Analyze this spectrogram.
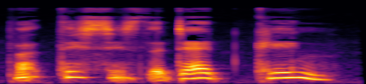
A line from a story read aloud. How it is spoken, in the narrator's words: I whisper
